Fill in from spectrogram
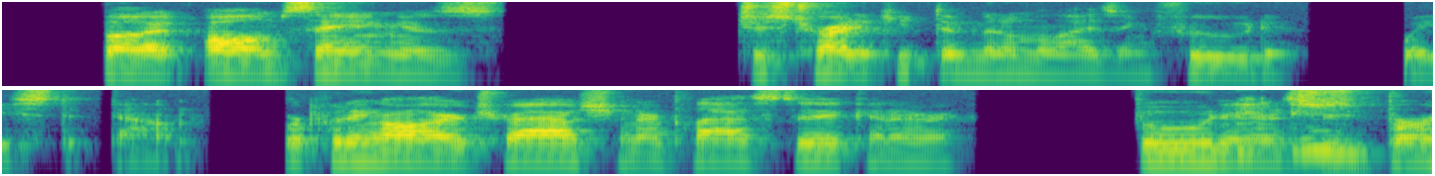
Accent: Buffalo, New York, United States; I'm from Buffalo. Anyone from Buffalo listening to this will understand.

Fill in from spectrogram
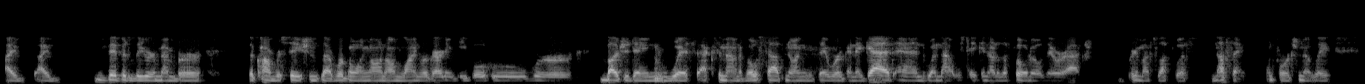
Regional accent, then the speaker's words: London, Ontario, Canada; moved away as an adult; I'm originally from London, Ontario, you're moving your whole life.

